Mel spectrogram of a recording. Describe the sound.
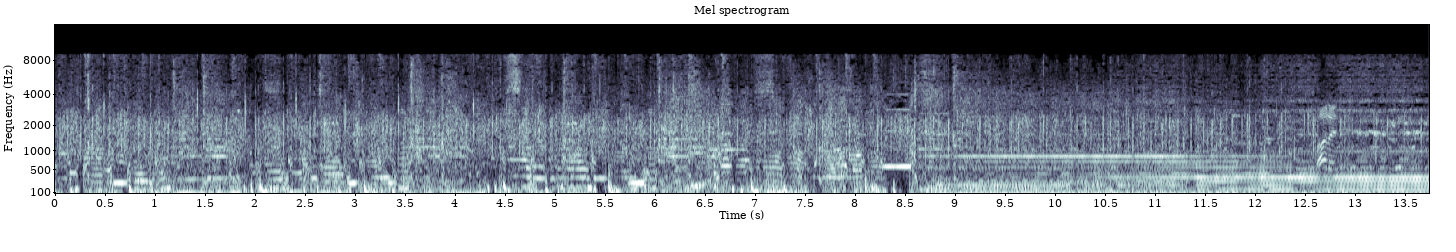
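Dense, loud applause from an audience with some voices mixed in fills the first eight seconds, then gives way to sustained, steady music.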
